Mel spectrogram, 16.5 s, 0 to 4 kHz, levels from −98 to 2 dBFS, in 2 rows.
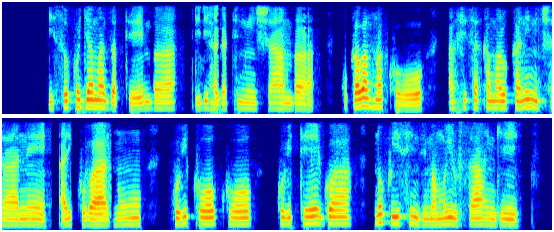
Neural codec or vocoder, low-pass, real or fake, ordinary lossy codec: none; 3.6 kHz; real; AAC, 24 kbps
